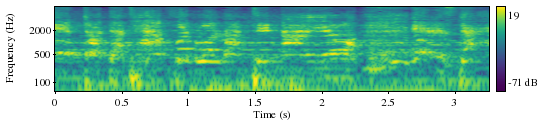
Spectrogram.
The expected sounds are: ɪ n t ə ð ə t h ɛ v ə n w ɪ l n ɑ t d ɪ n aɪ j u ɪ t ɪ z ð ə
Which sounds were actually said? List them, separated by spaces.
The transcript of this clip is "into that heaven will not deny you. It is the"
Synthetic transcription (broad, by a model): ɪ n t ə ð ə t h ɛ b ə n w ɪ l n ɑ t d ɪ n aɪ j u ɪ t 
